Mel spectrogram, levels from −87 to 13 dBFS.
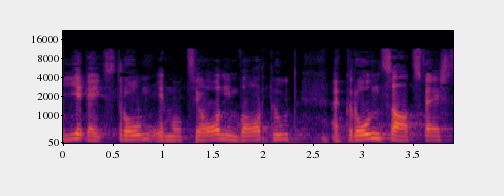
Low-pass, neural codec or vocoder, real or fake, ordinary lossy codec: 14.4 kHz; codec, 44.1 kHz, 2.6 kbps, SNAC; fake; MP3, 48 kbps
